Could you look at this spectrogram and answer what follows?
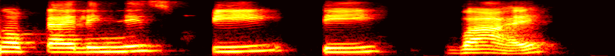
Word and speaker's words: ptyalin: is also called as ptyalin. The spelling of ptyalin is P-T-Y-A-L-I-N. The P is silent, so we call it as ptyalin.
